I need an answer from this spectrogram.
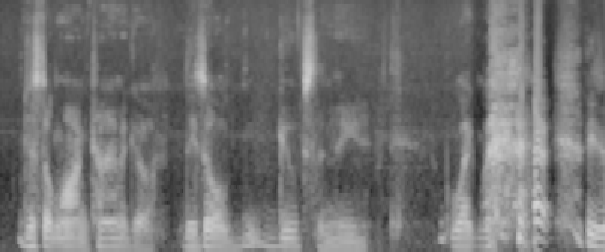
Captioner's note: laughs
